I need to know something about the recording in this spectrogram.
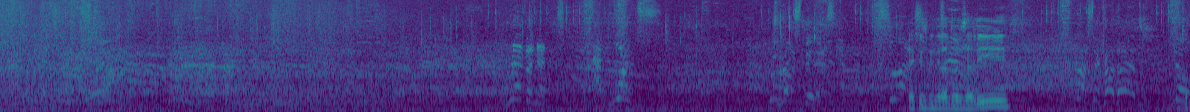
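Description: Weapons clash and clang in a large battle.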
